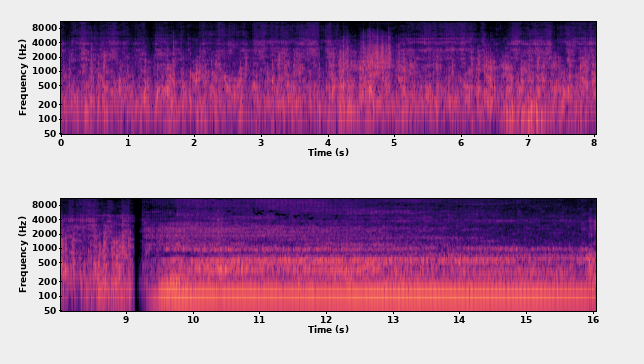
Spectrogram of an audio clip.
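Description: Rushing wind and road noise from a moving vehicle, broken by a sudden cut about nine seconds in. After the cut comes a steady engine hum with an unchanging pitch.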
